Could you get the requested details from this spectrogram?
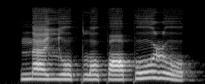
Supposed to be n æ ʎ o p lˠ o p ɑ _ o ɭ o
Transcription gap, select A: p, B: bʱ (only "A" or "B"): A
